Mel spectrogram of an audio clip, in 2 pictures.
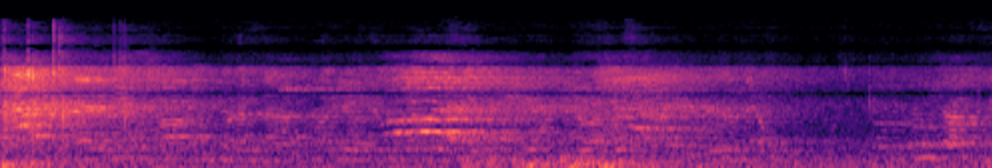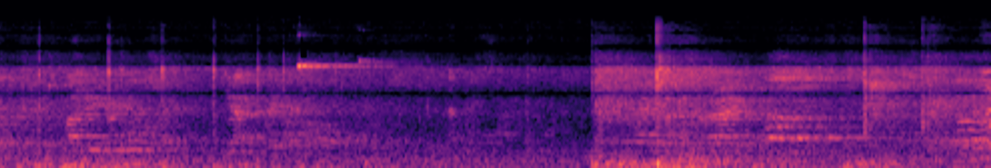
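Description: Indistinct voices of players and spectators echoing in a school gymnasium, with occasional thuds of a volleyball on the hardwood floor; the sound gets louder about ten seconds in.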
